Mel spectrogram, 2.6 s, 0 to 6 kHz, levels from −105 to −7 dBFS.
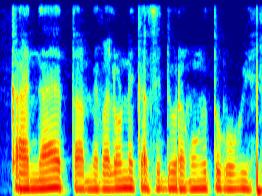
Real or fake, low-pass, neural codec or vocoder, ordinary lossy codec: real; 5.4 kHz; none; none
